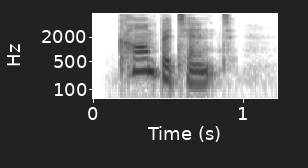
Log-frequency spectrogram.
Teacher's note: 3 syllables, main stress on the 1st syllable.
